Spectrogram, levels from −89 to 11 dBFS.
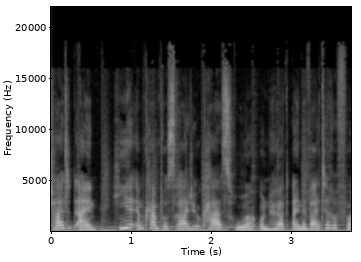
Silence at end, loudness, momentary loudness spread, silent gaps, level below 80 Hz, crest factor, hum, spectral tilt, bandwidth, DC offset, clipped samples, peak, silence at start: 0 s; -20 LUFS; 4 LU; none; -36 dBFS; 18 dB; none; -4.5 dB/octave; 19 kHz; under 0.1%; under 0.1%; -2 dBFS; 0 s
